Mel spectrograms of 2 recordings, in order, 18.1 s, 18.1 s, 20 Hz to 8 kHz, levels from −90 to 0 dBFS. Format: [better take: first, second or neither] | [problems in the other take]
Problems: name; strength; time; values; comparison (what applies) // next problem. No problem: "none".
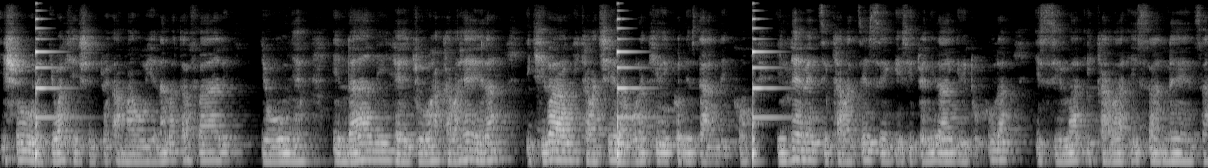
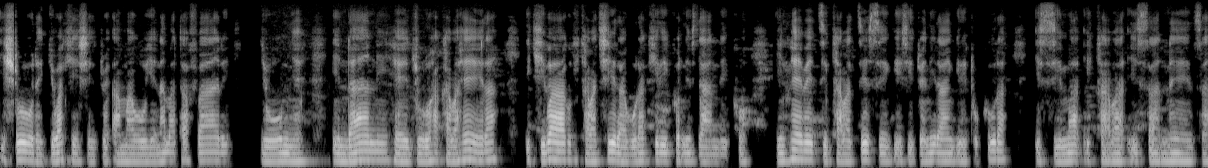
second | background sound (Acoustic guitar); 3 dB above the speech // room echo; dies away in 0.7 s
